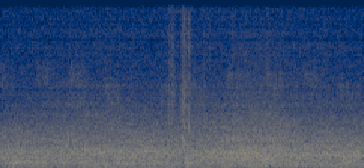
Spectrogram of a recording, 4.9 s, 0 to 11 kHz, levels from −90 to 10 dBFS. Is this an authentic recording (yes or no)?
no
